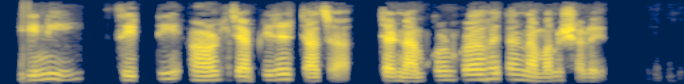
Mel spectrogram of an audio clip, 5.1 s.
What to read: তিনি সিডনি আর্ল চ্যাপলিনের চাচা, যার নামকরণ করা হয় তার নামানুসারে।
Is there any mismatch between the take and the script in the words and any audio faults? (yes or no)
no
